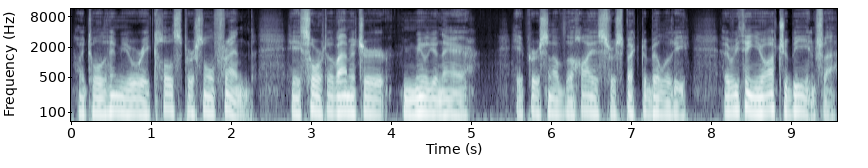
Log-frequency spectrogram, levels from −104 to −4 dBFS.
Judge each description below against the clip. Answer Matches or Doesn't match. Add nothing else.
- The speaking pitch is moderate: Doesn't match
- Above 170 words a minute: Doesn't match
